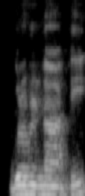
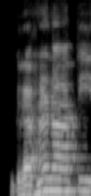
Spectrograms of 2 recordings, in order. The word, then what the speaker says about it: गृह्णाति: यदि दक्षिण भारतीयम् उच्चारणं करोति चेत् गृह्णाति गृह्णीत एवं भविष्यति। अन्यथा वयं तु ईकारं वदामः। अस्तु, मुख्यम् अस्ति तत्र ह इति अर्धः वर्तते, हलन्तः अस्ति, अतः गृह्णाति। ग्रहणाति अथवा गृह्णाति हकारे अकारः न स्यात्, माने ह को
